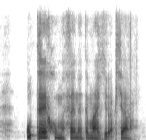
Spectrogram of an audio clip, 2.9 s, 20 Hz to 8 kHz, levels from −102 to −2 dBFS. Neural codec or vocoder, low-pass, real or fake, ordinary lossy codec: codec, 16 kHz in and 24 kHz out, 1.1 kbps, FireRedTTS-2 codec; 7.2 kHz; fake; Opus, 64 kbps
